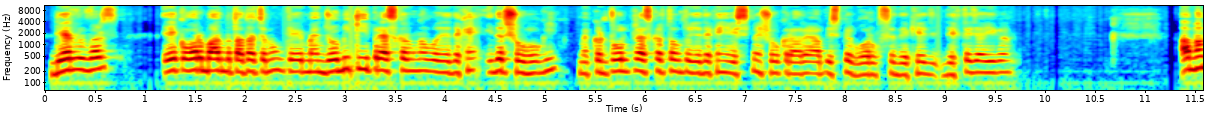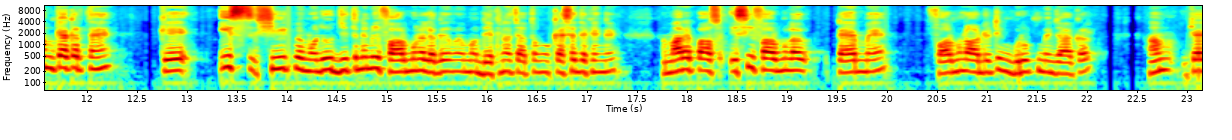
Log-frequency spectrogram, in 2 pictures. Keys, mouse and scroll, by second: 0.5 click, 3.7 click, 9.9 click.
